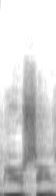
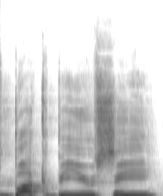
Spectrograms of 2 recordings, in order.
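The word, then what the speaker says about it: Buc-ee's: love the people that intentionally Mis mispronounce it bues bues my favorite I just think it's funny that it's Buck Buu oh yeah hyphen EES yeah for for years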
